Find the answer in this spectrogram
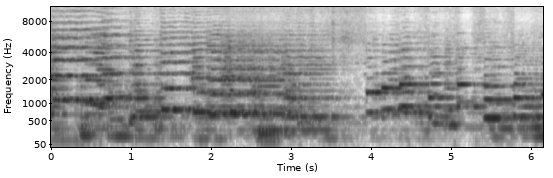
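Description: Chamber string orchestra playing classical music with a solo clarinet, held string chords under a woodwind melody. The music dips briefly a little past the middle and then picks up again.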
